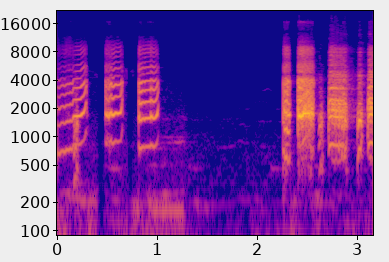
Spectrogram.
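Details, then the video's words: Hen giving three drawn-out, stacked nasal notes in steady succession, then silence, followed by a loud, harsh burst of cackling notes. "Poj Qaib Tsauj Seev Zoo Heev"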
